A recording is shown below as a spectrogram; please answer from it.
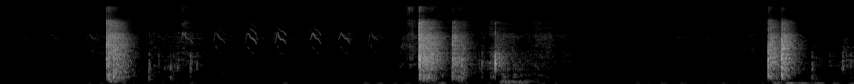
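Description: Plastic audio cassette cases knocking and clattering as they are handled: three sharp clacks a few seconds apart, each with a few smaller knocks after it. A quick run of small bird chirps sounds between the first two.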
